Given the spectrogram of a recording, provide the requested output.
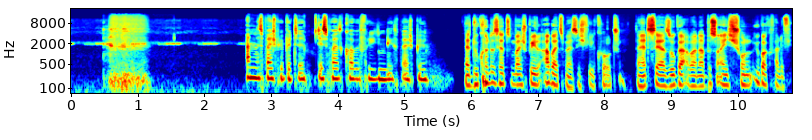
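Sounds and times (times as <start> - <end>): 
crickets chirping: 0.0 - 4.1
speech: 2.8 - 10.8.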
